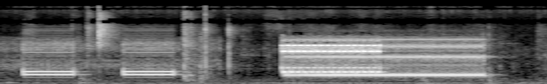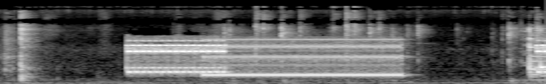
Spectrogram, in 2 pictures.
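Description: Hikvision video intercom sounding a call from the door station: two short beeps, then two rings of about two seconds each, every ring a cluster of steady tones that shifts partway through.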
